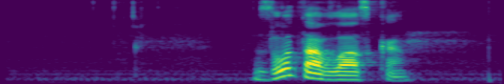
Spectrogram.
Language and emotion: Russian, neutral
